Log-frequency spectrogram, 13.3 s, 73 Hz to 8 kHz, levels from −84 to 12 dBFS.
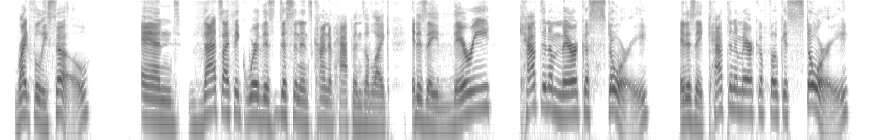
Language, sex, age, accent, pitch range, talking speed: English, male, 30-49, American, 130-180 Hz, 125 wpm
